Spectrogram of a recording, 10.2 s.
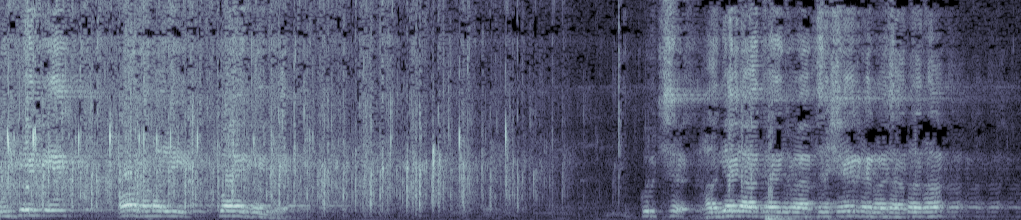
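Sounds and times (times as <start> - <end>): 
speech: 0.0 - 3.0, 6.4 - 9.7
applause: 0.0 - 5.8.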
